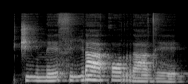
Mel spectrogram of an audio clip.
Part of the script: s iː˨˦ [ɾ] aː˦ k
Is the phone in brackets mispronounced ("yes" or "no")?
no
